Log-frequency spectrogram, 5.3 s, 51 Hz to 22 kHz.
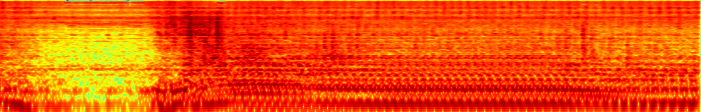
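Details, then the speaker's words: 1UZ VVTi V8 in a Nissan 200SX S13 drift build, very first start: cranks, fires after a second, then holds a steady, smooth, slightly high idle; healthy, idle needs adjusting down at the screw. "now you can put the whole car on crank it yeah you're holding it by yourself try to let the idle come down a little bit"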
